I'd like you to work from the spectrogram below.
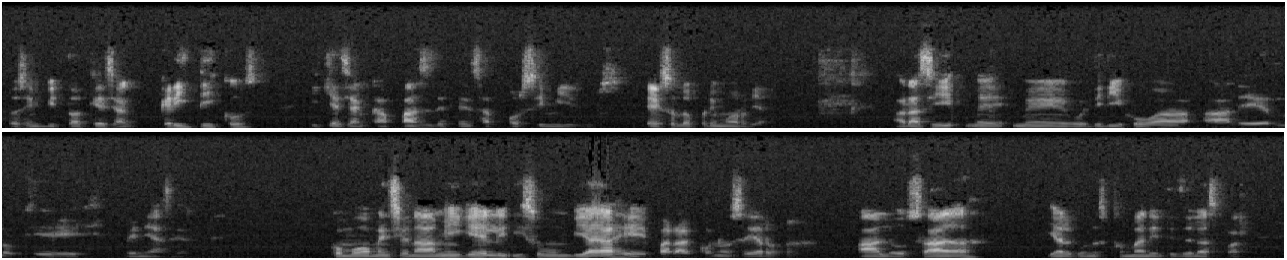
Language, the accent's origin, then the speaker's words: Spanish; Colombia; nuestro país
